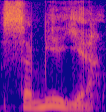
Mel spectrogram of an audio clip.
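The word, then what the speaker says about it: Sevilla: to uh so you know sevil is actually pronounced seila but sevil in Spain uh this is really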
